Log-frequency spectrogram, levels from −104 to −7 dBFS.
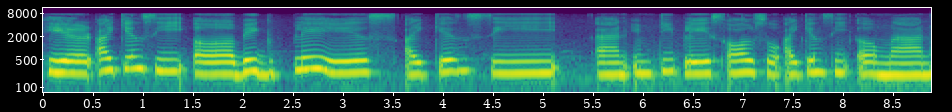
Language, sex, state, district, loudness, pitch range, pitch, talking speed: English, female, Maharashtra, Mumbai Suburban, -17 LUFS, 220-250 Hz, 230 Hz, 130 wpm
